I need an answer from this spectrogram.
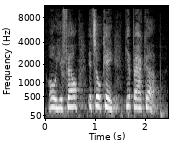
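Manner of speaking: put-on high, coaxing voice lifting a fallen child; encouraging a toddler.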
